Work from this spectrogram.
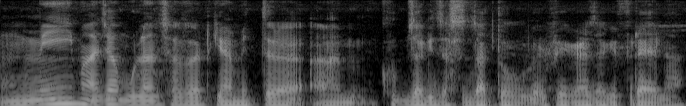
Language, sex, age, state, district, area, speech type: Marathi, male, 18-30, Maharashtra, Nanded, rural, spontaneous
